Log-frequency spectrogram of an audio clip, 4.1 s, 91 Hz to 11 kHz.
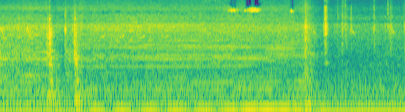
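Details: Nissan 200SX salvage car, power window tested with newly hooked-up switch before reassembling the door; steady low motor hum through travel with clunk at each end stop; normal power window operation.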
